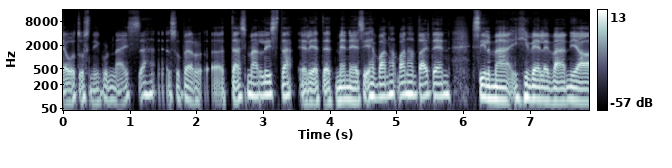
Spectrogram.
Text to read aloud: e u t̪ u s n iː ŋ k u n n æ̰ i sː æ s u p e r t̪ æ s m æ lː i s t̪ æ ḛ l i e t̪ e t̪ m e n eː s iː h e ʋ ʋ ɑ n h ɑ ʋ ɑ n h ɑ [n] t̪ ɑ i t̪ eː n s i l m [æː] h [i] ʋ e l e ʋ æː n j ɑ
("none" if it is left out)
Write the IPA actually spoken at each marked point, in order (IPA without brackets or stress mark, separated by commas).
n, æː, i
